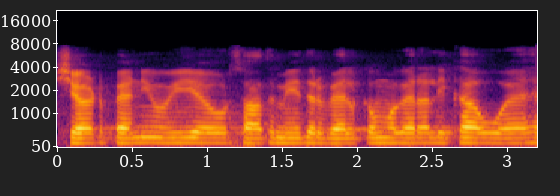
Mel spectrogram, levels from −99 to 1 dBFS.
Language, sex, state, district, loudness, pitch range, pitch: Hindi, male, Punjab, Fazilka, -17 LUFS, 145-150 Hz, 145 Hz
